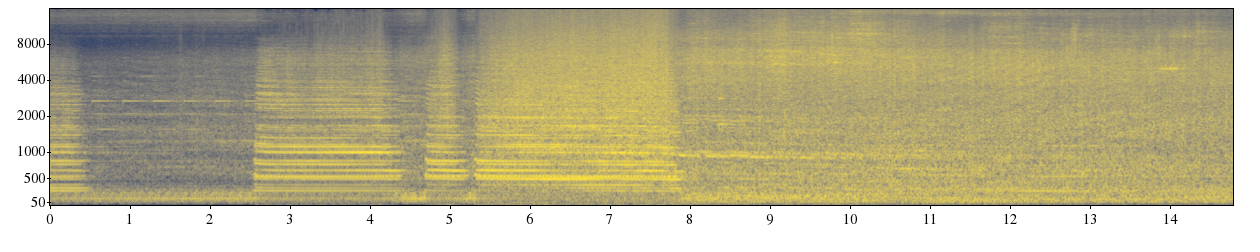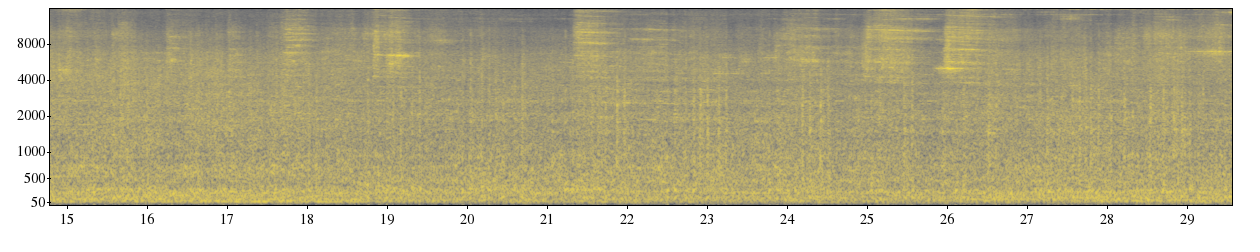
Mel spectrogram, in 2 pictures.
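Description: BNSF diesel locomotive's air horn blowing the grade-crossing signal: the tail of one long blast, then a long, a short and a final long blast, the last the loudest and cutting off about eight seconds in. Then the double-stack intermodal train's cars roll past in a steady rumble with the clickety-clack of wheels on rail joints.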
